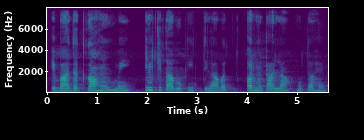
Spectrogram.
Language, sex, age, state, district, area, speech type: Urdu, female, 18-30, Delhi, North East Delhi, urban, spontaneous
